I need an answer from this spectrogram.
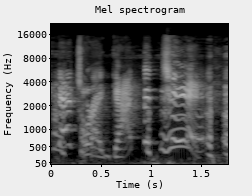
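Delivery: put-on high, loud, cigar-chomping baby voice.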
